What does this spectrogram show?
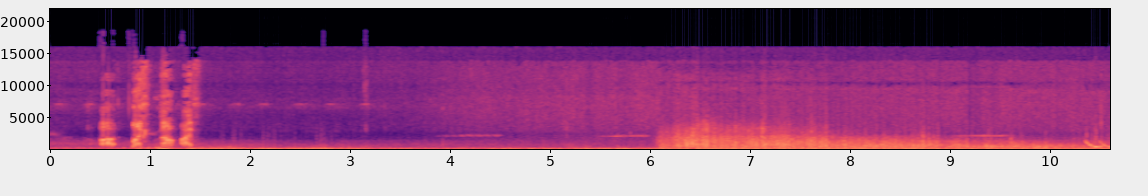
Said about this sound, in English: but I've been outside for like 15 minutes and the thunder sounds bizarre.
